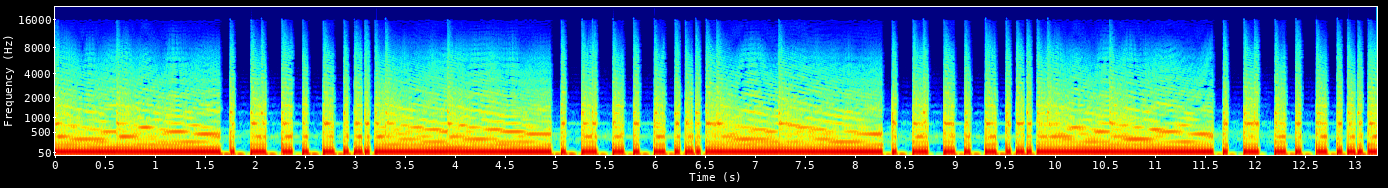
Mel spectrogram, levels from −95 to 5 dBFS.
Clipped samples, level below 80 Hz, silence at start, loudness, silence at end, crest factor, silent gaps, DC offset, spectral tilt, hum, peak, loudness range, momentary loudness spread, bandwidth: under 0.1%; -10 dBFS; 0 s; -12 LUFS; 0 s; 8 dB; none; 2%; -8 dB/octave; none; 0 dBFS; 0 LU; 4 LU; 6.6 kHz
